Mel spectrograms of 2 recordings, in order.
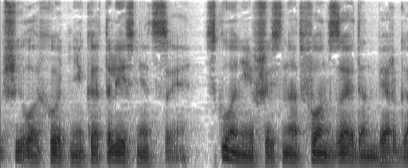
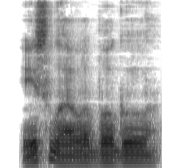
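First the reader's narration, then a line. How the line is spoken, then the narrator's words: Grumbling mutter. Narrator (Russian): Буркнул Курт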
